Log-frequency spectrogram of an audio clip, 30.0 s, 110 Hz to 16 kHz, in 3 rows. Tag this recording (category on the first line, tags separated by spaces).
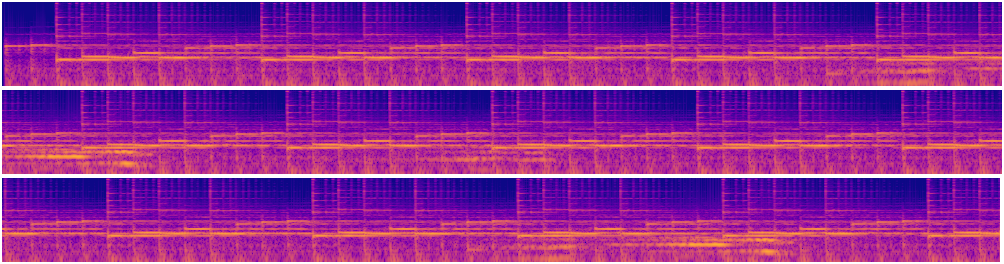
Music > Multiple instruments
music box bpm reverse 117 nexusMelody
